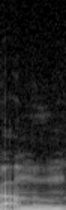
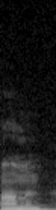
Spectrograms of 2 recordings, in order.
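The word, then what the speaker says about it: Amun: write articles i tend maybe more to favor our moon but when i write for the public i tend to favor amen i don't know it's there's one oddity that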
